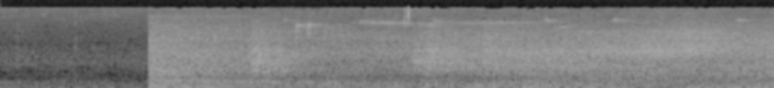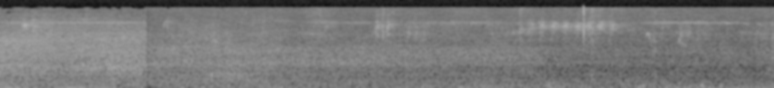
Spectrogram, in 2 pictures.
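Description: Steady outdoor background hiss with thin, high insect chirps over it, starting suddenly about a second and a half in and dropping a little about nine seconds in.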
